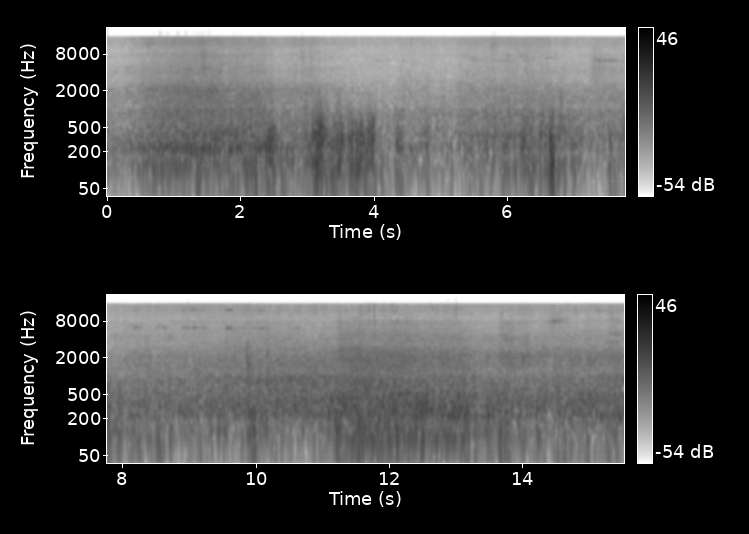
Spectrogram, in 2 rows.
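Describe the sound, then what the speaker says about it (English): Gusty wind buffets the microphone on 3rd Avenue in Manhattan near Union Square, a loud rumbling roar that rises and falls in waves with faint street noise underneath. "the wind is starting to pick up"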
